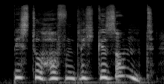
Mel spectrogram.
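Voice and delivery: very high, hopeful cry; exclaiming. A narrator's reading. Marie answers for the doctor, exclaiming hopefully. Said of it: "rief Marie aus".

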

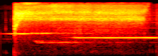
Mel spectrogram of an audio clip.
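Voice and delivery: startled, breathy hush; frightened whisper. Acted. Squirrel hushes the hare, whispering in fright. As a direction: hush them quickly, scared. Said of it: "flüsterte das erschrocken".

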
